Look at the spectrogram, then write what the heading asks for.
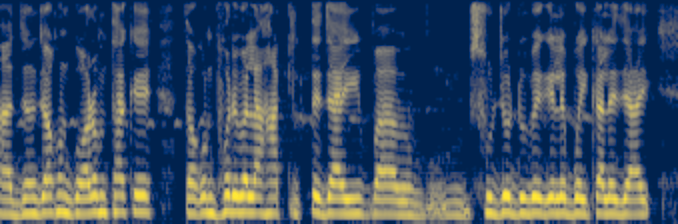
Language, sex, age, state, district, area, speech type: Bengali, female, 60+, West Bengal, Darjeeling, rural, spontaneous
